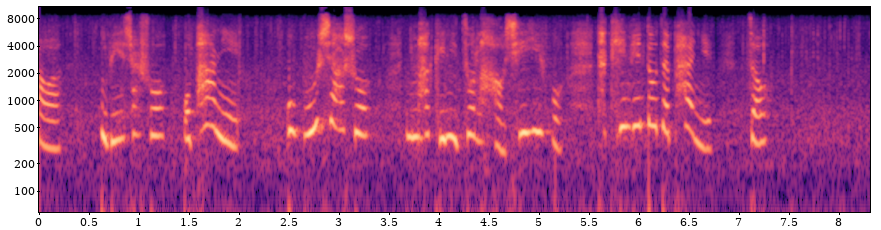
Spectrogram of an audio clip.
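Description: A second young girl answers quietly.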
